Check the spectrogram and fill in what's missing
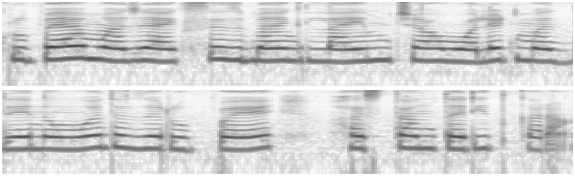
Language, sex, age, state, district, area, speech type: Marathi, female, 30-45, Maharashtra, Akola, rural, read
